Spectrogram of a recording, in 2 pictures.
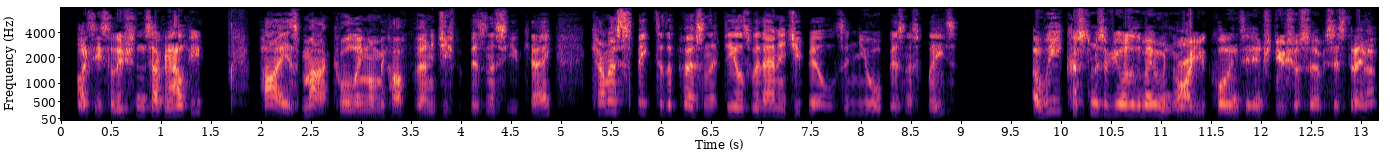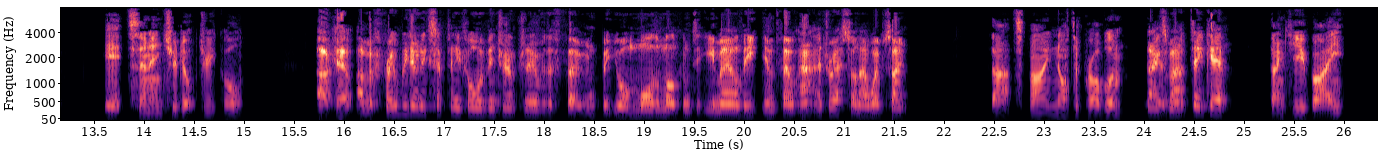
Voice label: Call Audio

